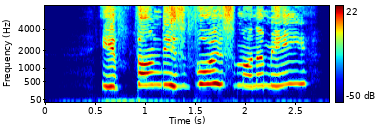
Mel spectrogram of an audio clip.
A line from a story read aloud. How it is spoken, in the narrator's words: Liz exclaimed with tears rolling down her cheeks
